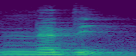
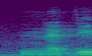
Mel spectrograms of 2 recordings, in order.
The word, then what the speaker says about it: ندی: رکنا پڑ رہا ہے۔ یہ لفظ ندی، اس کے دو تلفظ ہیں اور دونوں صحیح ہیں، ندی بھی ٹھیک ہے اور ندی بھی ٹھیک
